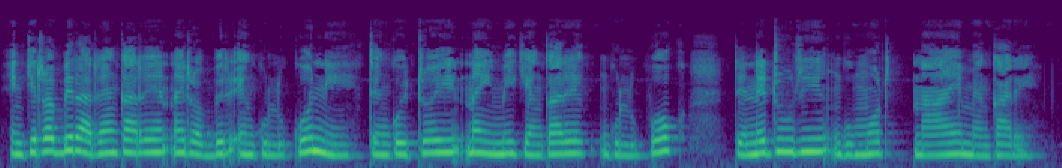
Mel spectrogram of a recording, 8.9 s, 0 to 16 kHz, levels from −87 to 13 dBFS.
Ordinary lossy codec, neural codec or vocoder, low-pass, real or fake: MP3, 48 kbps; none; 10.8 kHz; real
